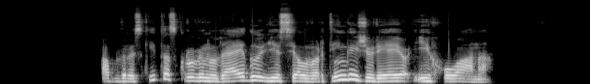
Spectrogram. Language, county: Lithuanian, Klaipėda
